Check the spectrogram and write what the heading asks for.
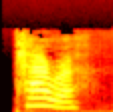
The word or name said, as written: pari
